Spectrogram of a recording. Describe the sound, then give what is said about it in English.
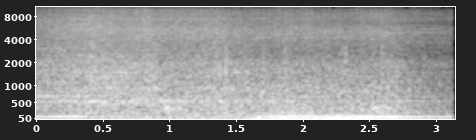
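A heavy truck with a refrigerated hold and soldiers aboard rumbles loudly with a steady low engine drone and broad roar, easing off slightly at the end as it drives away. “As it drives away.”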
